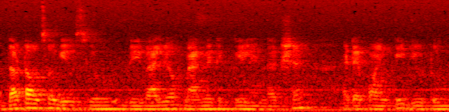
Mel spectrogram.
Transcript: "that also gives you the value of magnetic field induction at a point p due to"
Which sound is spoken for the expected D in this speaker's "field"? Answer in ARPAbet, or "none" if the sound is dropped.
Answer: none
